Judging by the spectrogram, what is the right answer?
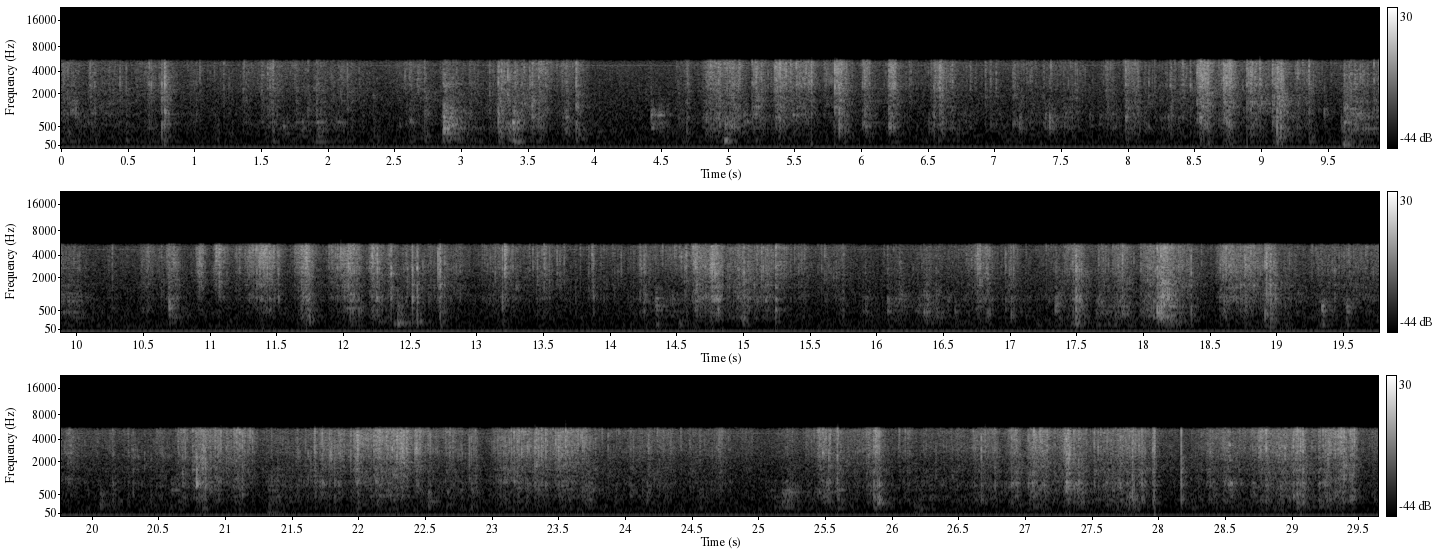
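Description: Clear plastic wrap crinkling and crackling in a dense, irregular stream as it is picked at and peeled off a plastic-bodied appliance by hand, with brief tearing sounds.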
